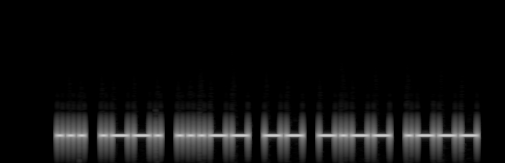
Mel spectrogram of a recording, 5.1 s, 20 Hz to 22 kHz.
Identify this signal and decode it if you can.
Morse code, heard as a keyed tone, about 23 wpm, 700 Hz. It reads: SP3MYJ
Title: DXCC-100 Call Signs - 6 Characters - Repeated 3x - 22wpm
